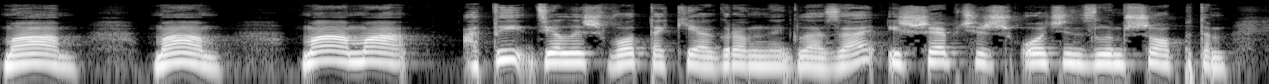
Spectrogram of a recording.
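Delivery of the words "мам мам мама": loud, insistent, repeated nagging, over and over. A mother mimics a child calling up from below during her conversation, mimicking a rude nagging kid. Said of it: "ужасно невоспитанно говорит все время".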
